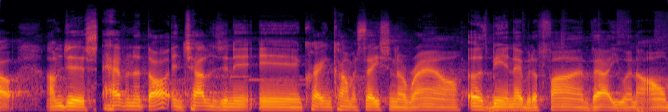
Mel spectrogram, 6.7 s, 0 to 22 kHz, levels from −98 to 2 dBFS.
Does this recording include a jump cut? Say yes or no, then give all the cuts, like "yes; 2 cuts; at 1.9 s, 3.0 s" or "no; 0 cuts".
yes; 2 cuts; at 1.0 s, 4.6 s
